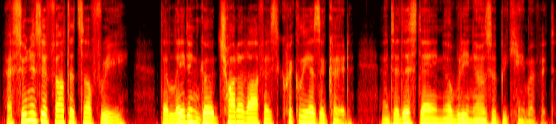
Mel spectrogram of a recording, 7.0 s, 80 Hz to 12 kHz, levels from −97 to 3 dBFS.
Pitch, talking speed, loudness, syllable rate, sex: 120 Hz, 235 wpm, -17 LUFS, 5.7 syllables/s, male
